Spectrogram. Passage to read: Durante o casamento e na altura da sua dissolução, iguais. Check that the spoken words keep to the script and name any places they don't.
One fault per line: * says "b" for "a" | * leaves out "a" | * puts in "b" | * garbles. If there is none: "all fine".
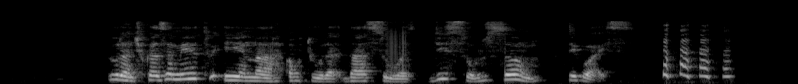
all fine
